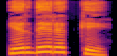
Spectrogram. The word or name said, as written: ಎರ್ದೆರಕ್ಕೆ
